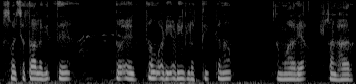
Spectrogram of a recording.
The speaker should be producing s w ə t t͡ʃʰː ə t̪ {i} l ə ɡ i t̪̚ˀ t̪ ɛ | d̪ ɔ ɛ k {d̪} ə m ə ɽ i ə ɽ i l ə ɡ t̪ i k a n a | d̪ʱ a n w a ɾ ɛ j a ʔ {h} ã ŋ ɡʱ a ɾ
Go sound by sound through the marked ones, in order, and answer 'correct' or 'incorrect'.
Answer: incorrect, correct, incorrect

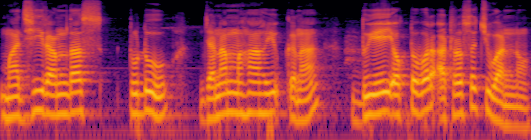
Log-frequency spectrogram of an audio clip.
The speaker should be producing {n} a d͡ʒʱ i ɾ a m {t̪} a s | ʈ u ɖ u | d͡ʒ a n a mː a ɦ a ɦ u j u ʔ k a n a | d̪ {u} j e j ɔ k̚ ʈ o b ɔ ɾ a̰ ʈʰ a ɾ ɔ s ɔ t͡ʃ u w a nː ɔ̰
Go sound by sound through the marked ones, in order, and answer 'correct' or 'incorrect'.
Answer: incorrect, incorrect, correct

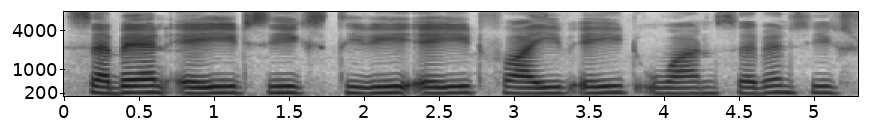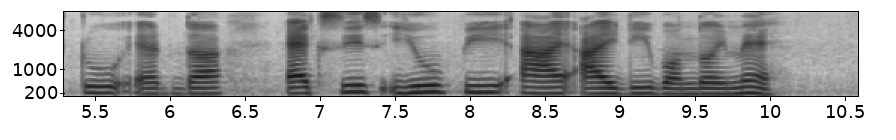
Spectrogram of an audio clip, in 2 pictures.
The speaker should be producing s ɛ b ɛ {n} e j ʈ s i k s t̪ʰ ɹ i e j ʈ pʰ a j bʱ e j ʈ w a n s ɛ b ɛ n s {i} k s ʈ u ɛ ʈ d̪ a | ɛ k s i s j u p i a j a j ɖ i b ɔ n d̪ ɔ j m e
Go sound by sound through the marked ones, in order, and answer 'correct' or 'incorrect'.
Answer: correct, correct

